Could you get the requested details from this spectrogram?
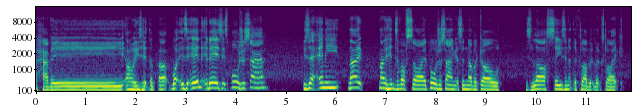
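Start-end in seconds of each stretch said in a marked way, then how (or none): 0.0-9.3 high, loud excited commentary; thrilled commentator shouting the goal; excited goal call. Real, not acted.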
